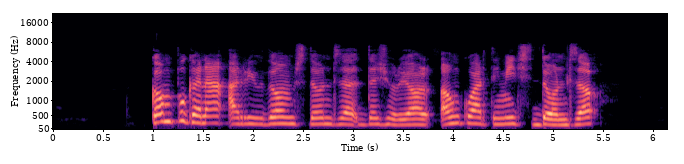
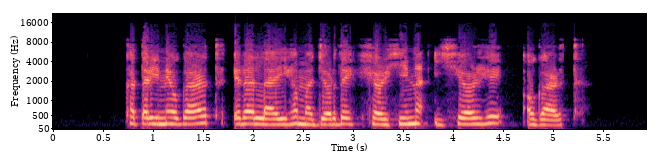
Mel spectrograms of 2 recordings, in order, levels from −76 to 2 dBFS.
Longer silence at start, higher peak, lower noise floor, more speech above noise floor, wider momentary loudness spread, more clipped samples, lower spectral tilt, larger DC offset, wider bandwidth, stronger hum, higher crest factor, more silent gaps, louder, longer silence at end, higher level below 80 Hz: first, 1 s vs 0.75 s; about the same, 0 dBFS vs 0 dBFS; first, -73 dBFS vs -67 dBFS; about the same, 56 dB vs 57 dB; about the same, 6 LU vs 8 LU; neither; first, -5.5 dB/octave vs -4 dB/octave; neither; second, 7.8 kHz vs 15 kHz; neither; first, 18 dB vs 10 dB; neither; second, -17 LUFS vs -10 LUFS; about the same, 0.7 s vs 0.6 s; second, -62 dBFS vs -46 dBFS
